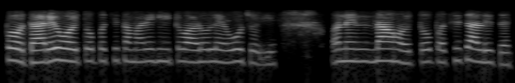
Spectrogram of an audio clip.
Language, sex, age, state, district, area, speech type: Gujarati, female, 18-30, Gujarat, Ahmedabad, urban, conversation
